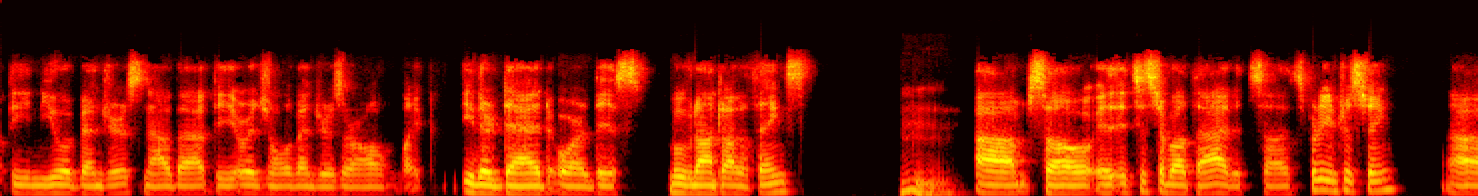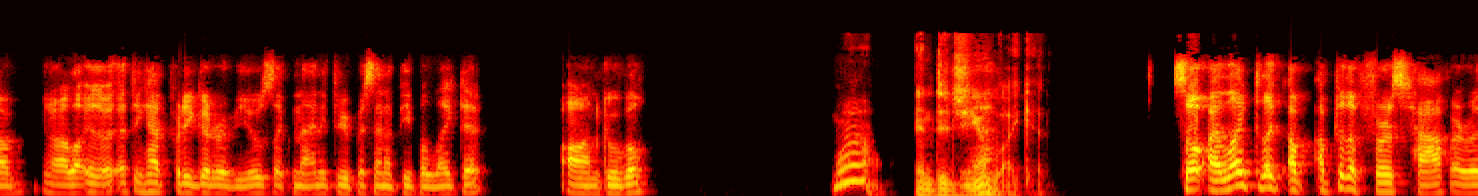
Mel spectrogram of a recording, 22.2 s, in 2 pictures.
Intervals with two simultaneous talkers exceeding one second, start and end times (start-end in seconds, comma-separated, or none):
none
